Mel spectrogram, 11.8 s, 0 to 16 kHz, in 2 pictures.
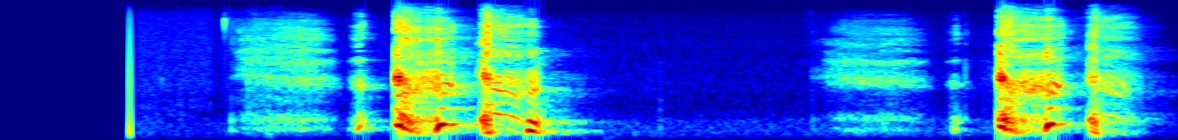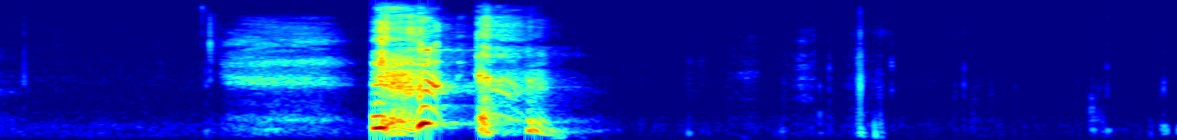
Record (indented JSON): {
  "three_cough_length": "11.8 s",
  "three_cough_amplitude": 32768,
  "three_cough_signal_mean_std_ratio": 0.25,
  "survey_phase": "alpha (2021-03-01 to 2021-08-12)",
  "age": "45-64",
  "gender": "Female",
  "wearing_mask": "No",
  "symptom_fatigue": true,
  "smoker_status": "Never smoked",
  "respiratory_condition_asthma": true,
  "respiratory_condition_other": false,
  "recruitment_source": "REACT",
  "submission_delay": "2 days",
  "covid_test_result": "Negative",
  "covid_test_method": "RT-qPCR"
}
